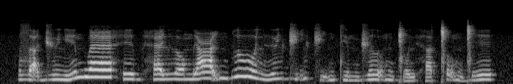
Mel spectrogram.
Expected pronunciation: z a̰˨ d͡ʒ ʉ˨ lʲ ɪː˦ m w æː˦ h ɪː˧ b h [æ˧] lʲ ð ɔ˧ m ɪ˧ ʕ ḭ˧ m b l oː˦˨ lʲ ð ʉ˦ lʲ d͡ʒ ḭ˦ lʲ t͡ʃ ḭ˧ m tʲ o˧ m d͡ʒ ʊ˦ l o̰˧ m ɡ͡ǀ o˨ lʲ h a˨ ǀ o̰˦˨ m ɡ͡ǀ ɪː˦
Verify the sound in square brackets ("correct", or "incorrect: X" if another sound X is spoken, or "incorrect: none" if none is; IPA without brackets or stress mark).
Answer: correct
